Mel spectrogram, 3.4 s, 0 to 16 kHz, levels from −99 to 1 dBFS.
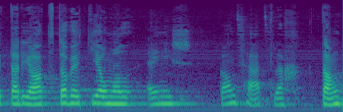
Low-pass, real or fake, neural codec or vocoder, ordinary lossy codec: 14.4 kHz; real; none; none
